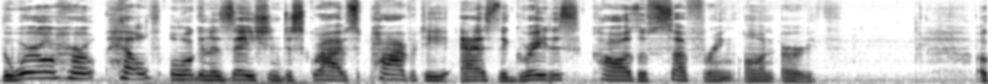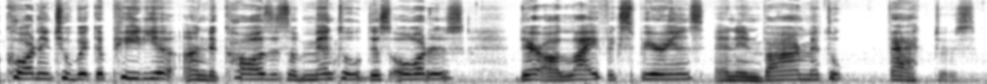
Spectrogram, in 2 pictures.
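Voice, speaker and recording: A man reading a scripted personal commentary aloud in a deliberate, formal manner. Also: high-pitched, pushed and bright. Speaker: commentator giving a personal perspective. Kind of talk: scripted spoken essay, read aloud.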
